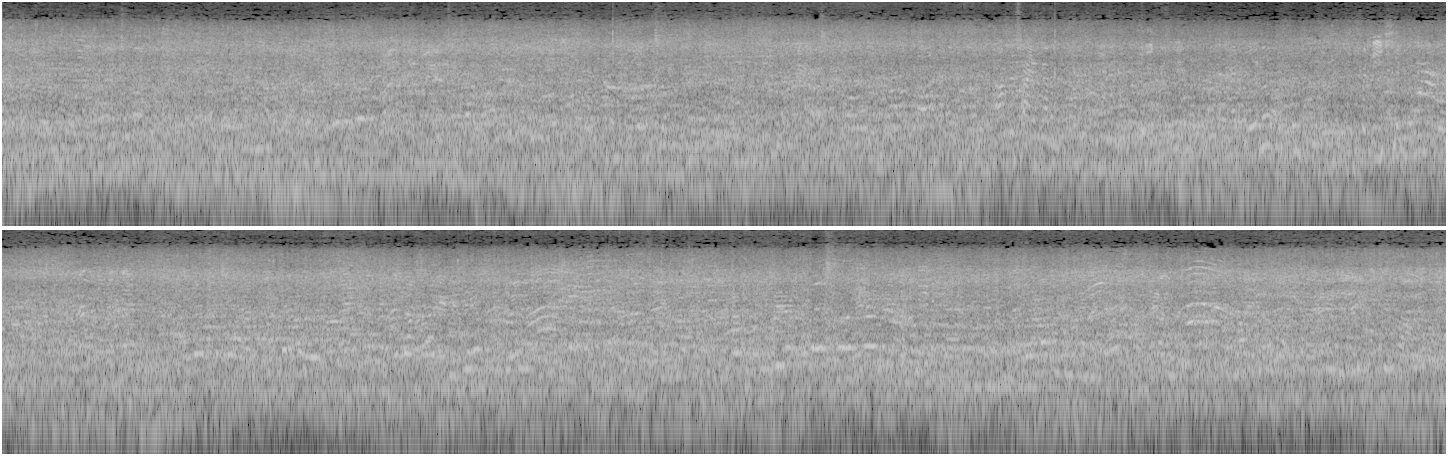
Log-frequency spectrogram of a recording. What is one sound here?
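A large crowd of men and women chatters all around in an echoing hall.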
